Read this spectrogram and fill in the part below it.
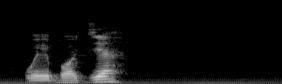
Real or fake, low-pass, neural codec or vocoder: real; 7.2 kHz; none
